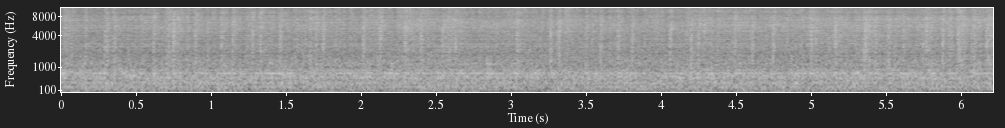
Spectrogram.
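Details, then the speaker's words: Pressure canner at 10 psi gauge reading, 240°F, with weight rocking; steady loud hiss with fast fluttering weight jiggle, normal working pressure, heat to be lowered so rocking eases. "right on the money my gauge reads 10 psi 240 degrees and my weight is rocking and rolling"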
